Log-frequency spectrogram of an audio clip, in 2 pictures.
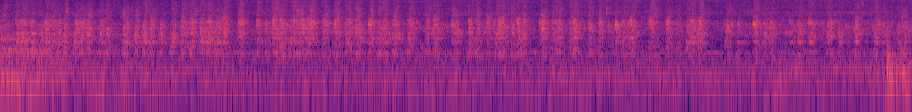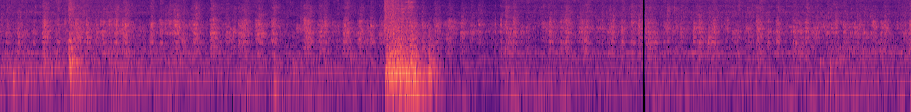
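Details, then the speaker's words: Gas boiler hydronic heating system with copper loops and cast iron baseboard, refilled after pinhole leak and expansion tank issue: constant hiss of rushing water with ticks and rattles; air trapped in the heating loop. "that's why it was making that way of noise we had a couple of copper loops and then the other ones off cast iron baseboard"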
